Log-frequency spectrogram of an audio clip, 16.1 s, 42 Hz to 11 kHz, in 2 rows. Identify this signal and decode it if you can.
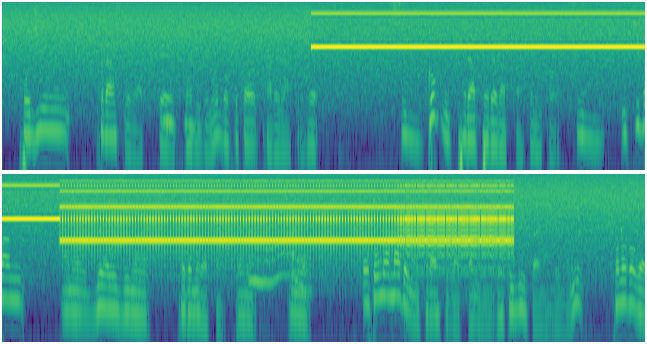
Cassette data (Kansas City type), 300 baud, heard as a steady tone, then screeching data, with speech in Japanese.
